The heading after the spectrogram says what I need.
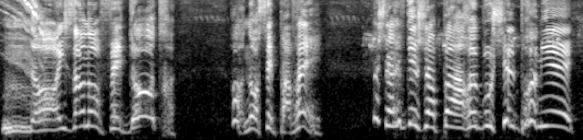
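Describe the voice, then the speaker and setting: A weary, grumbling cartoon father who drawls slowly with a rough, gravelly edge. His pitch swings about as he complains, and soft music runs underneath. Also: very animated, slight background noise, heavily acted. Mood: dismayed. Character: harried grown-up dad, grumbling and fed up. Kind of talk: animated series dub.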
